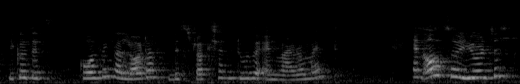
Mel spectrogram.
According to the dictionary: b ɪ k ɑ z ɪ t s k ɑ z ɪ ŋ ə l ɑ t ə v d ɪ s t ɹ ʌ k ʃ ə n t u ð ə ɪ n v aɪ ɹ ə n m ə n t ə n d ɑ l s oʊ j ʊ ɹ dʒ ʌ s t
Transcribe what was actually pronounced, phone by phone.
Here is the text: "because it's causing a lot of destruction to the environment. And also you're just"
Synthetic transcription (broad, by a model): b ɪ k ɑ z ɪ t s k ɑ z ɪ ŋ ə l ɑ t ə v d ɪ s t ɹ ʌ k ʃ ə n t u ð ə ɪ n v aɪ ɹ ə n m ə n t ə n d ɑ l s oʊ j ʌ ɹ dʒ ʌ s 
